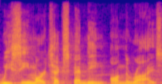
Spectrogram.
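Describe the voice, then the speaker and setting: A man's plain, everyday voice with an American accent, medium pitch, ordinary pitch variation and a fairly slow pace. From US, West Virginia. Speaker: industry analyst. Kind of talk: conference keynote. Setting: stage with audience.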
